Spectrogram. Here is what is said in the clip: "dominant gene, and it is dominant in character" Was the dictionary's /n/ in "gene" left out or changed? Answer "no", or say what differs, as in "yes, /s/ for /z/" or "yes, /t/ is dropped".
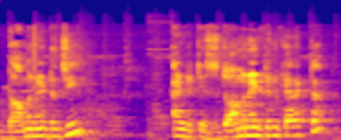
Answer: yes, /n/ is dropped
